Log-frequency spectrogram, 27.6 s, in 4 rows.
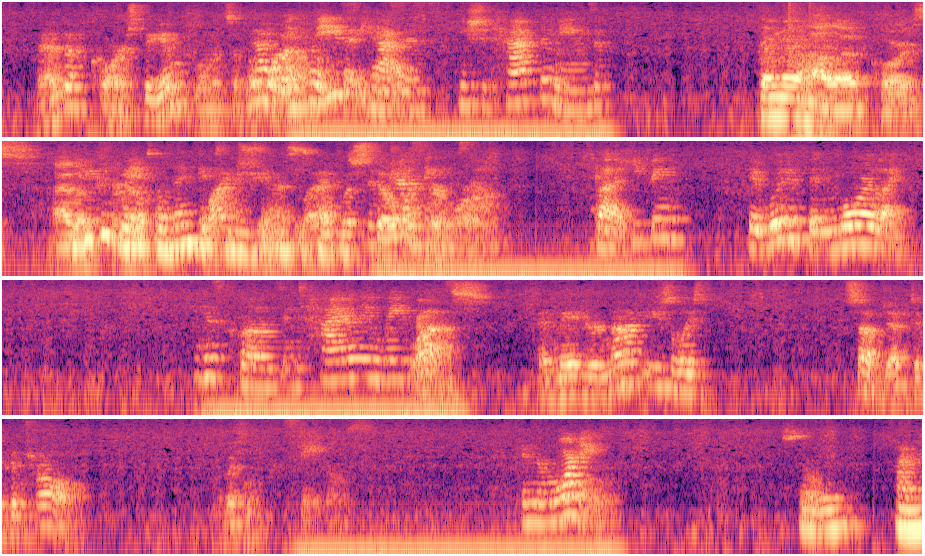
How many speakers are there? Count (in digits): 5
